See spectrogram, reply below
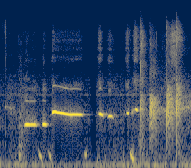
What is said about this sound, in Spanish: Entonces, ya no podemos poner las mañanitas, pero sí podemos este, chiflarlas tal vez.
